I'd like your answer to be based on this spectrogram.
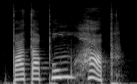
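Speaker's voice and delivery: high-pitched order to a dog; playful command. A narrator's reading. Girl commands dog in tricks. (comandă jucăușă, pe ton înalt)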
